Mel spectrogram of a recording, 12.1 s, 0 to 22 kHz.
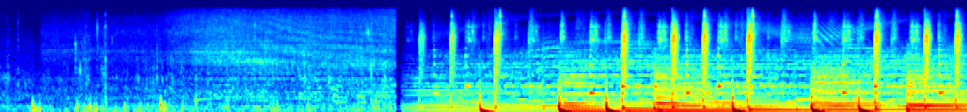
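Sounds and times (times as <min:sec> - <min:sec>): drone rotors whirring: 0:00.2 - 0:05.0
music: 0:05.0 - 0:12.0.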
